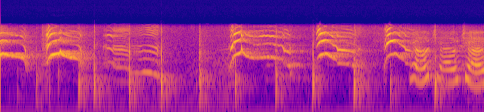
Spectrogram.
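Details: Young chocolate Labrador Retriever Mr Snuffy, male, barking on the day he first learnt to walk and bark. Bursts of shrill, squeaky yelps with falling pitch come in quick irregular runs, ending in a string of rapid, wavering whimpery barks.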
